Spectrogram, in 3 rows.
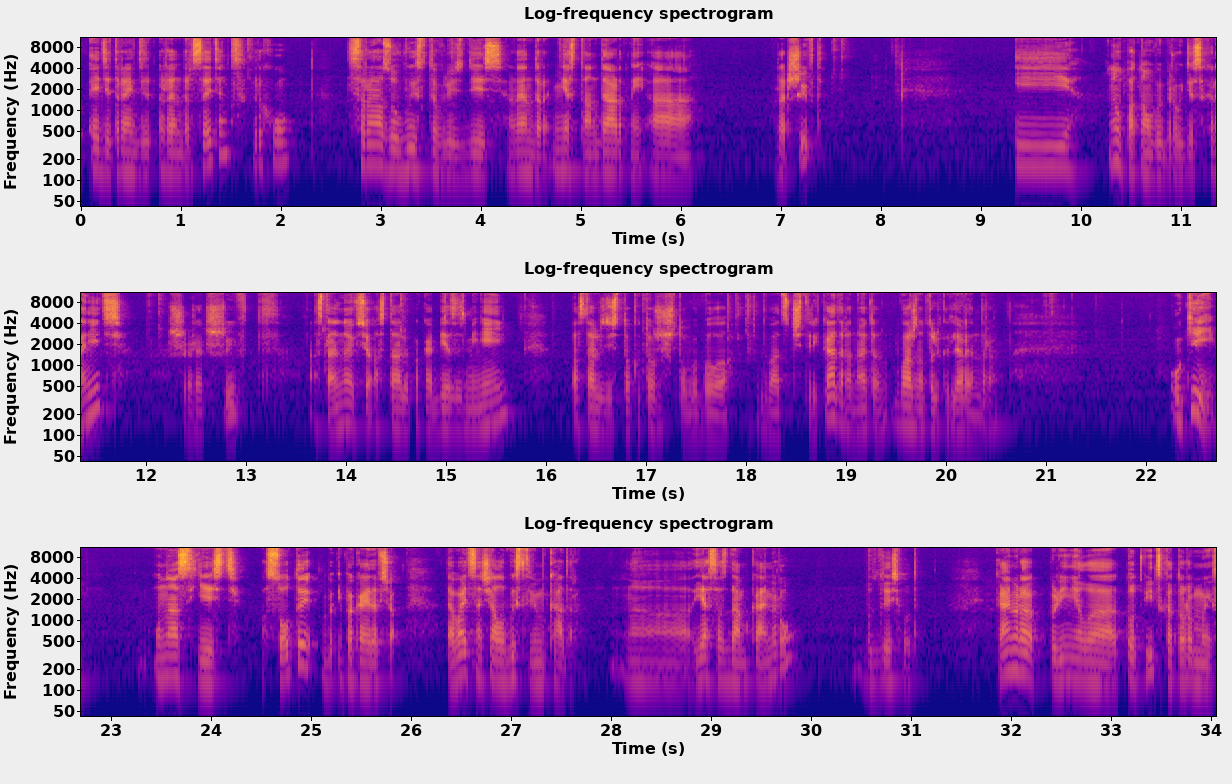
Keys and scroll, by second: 17.8 2, 18.0 4.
